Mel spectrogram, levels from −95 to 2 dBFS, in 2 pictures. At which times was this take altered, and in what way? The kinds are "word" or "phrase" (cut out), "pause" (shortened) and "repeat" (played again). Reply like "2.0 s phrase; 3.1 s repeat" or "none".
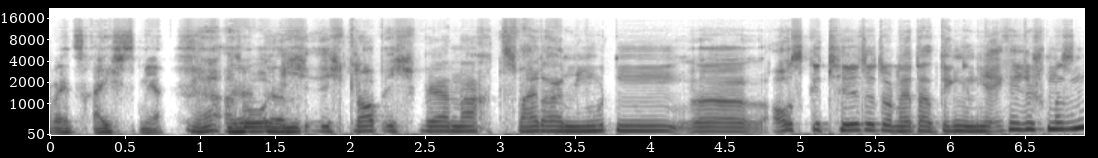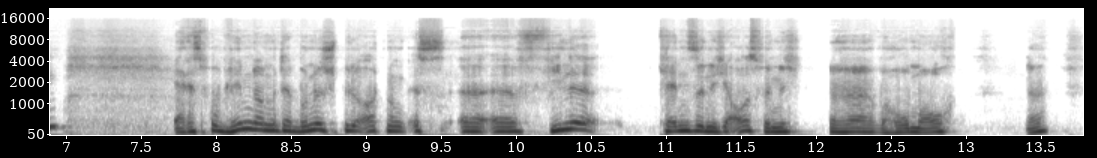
none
